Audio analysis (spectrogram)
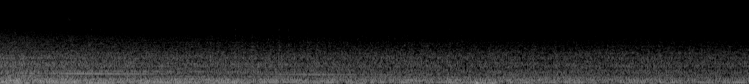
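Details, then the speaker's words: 3-speed fan running on high, motor previously repaired after falling apart; steady low hum under rush of air, worn motor humming louder than it should, which owner attributes to its many hours of use. "And this one's got a real loud motor hum because it's got so many hours on it."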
